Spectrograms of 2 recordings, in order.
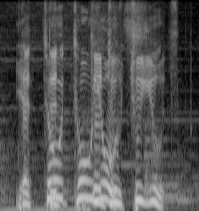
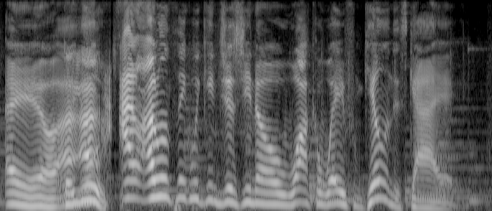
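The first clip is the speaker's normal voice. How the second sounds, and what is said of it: Imitates another person's voice. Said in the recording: “my Ralph Macchio impression.”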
